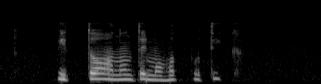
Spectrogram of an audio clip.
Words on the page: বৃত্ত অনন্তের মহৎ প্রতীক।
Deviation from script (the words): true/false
false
